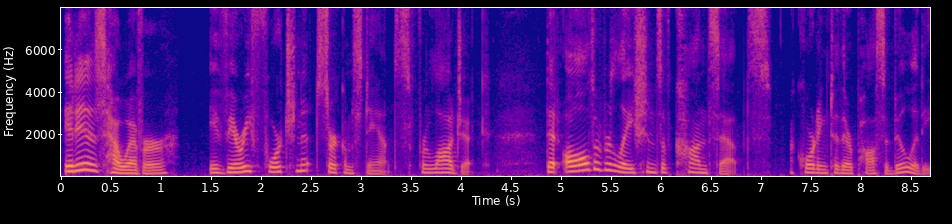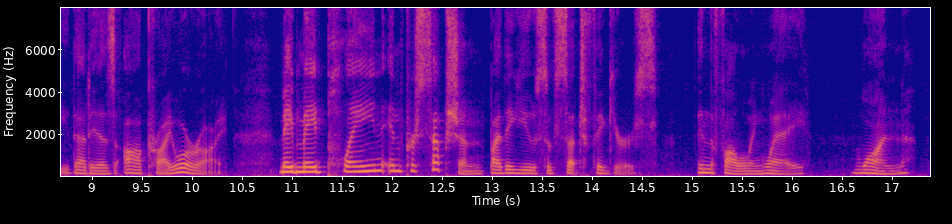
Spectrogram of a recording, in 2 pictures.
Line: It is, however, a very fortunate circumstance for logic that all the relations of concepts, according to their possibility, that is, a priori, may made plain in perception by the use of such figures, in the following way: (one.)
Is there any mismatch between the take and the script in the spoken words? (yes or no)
no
